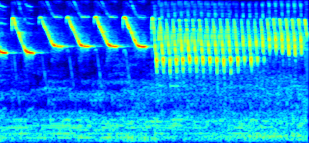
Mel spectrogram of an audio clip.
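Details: Canary singing continuously as a training song for other canaries: five clear, downward-slurred whistles, then a dense, rapid rattling trill held for over a second and a half.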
